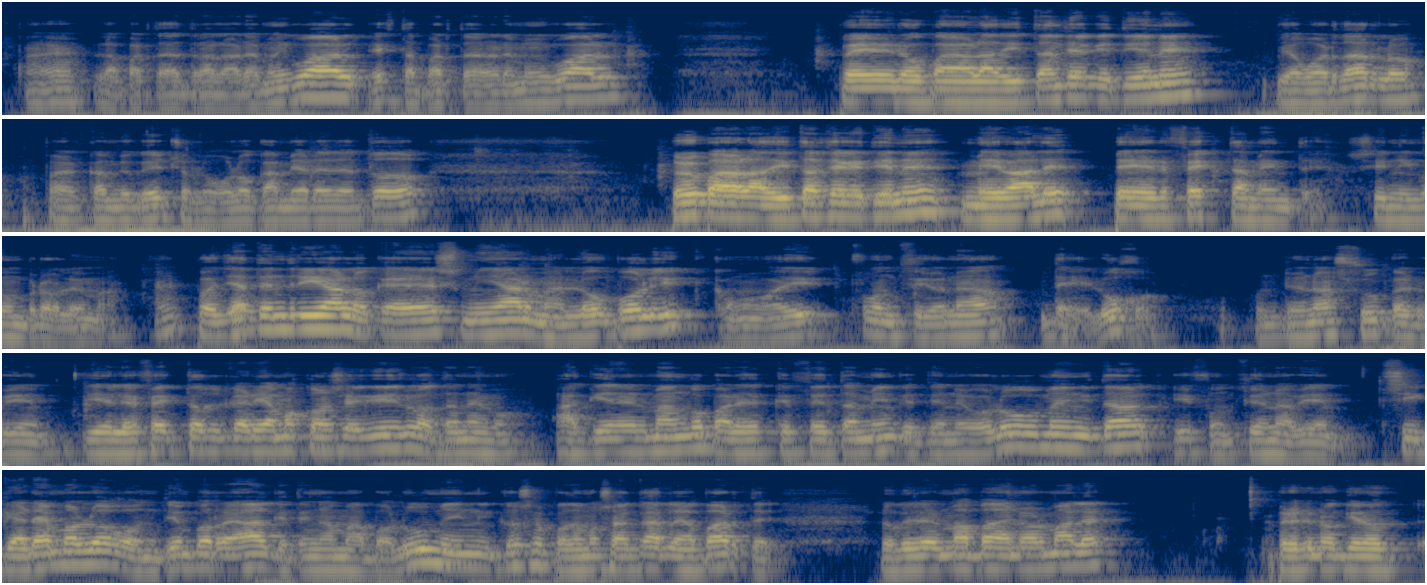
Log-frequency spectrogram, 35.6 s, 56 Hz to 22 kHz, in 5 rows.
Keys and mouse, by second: 6.0 Tab, 7.0-8.8 drag, 8.8-35.5 ctrl+middle drag, 9.9 a.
